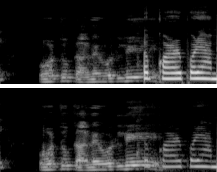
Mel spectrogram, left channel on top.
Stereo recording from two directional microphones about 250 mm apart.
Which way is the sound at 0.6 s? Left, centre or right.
Centre.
